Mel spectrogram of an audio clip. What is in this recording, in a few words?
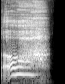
female c#133, adlips; Mutekki Media; Dance Ultra Voice VOL-1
